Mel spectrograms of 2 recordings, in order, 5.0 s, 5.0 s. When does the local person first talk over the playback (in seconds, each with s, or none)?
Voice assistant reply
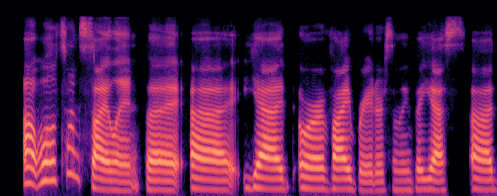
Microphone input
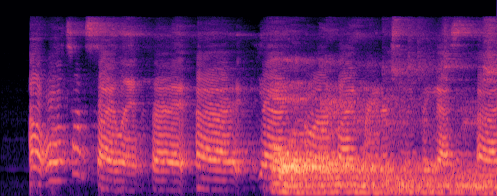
2.7 s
